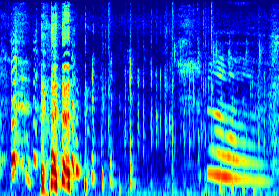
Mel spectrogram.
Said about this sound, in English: Sorry, I am typing up the treasure list real quick so we don't have to review it on dialogue.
